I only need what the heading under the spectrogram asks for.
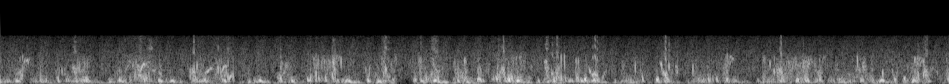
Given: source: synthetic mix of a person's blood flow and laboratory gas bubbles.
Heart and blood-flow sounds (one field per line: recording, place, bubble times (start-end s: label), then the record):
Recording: Doppler ultrasound of blood flow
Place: precordium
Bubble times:
0.00-0.05 s: bubbles
0.13-0.32 s: bubbles
0.38-0.44 s: bubbles
0.54-0.92 s: bubbles
1.17-1.67 s: bubbles
1.86-2.38 s: bubbles
2.74-2.89 s: bubbles
3.03-3.45 s: bubbles
3.62-3.73 s: bubbles
3.80-3.98 s: bubbles
4.12-4.47 s: bubbles
4.53-4.70 s: bubbles
4.74-5.33 s: bubbles
5.43-6.07 s: bubbles
6.32-6.47 s: bubbles
6.57-6.81 s: bubbles
6.91-7.37 s: bubbles
7.62-8.29 s: bubbles
8.51-8.74 s: bubbles
8.79-8.87 s: bubbles
8.89-9.39 s: bubbles
9.44-9.49 s: bubbles
From the record:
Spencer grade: 3 (all of the cardiac periods contain showers or single bubble signals, but not dominating or overriding the cardiac motion signals)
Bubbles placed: anywhere in the cardiac cycle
